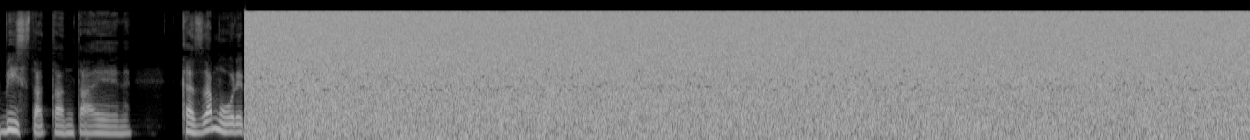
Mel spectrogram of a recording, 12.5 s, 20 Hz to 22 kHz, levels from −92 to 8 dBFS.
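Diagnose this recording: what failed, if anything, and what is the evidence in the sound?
The sample-format conversion failed: from 2.44 s to the end, samples were built from the wrong bytes, with byte order or alignment misread. The noisy low bits became each value's large part, so the speech turns into loud, harsh noise, close to white on the louder sounds.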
